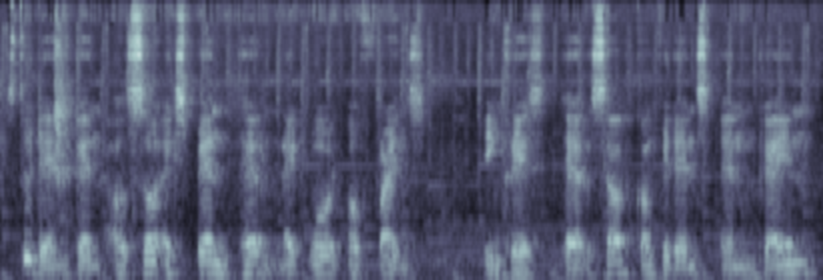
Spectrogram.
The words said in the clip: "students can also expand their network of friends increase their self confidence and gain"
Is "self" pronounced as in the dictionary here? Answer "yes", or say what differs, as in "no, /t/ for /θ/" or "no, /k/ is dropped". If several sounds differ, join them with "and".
yes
